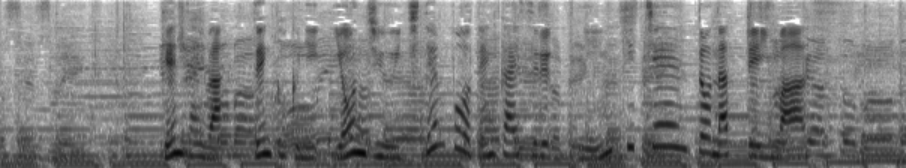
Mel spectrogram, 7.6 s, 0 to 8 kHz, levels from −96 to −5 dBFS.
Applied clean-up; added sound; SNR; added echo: none; none; none; none.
